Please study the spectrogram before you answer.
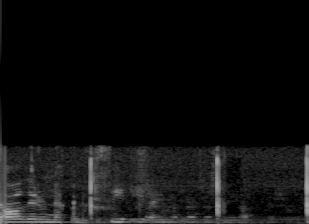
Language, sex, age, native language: Icelandic, female, 10, Icelandic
